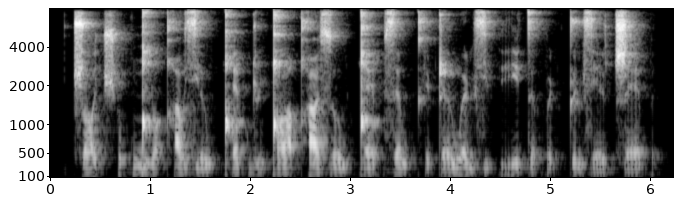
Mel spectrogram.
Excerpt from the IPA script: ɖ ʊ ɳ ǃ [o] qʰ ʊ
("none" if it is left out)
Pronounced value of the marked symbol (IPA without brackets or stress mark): ɔ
